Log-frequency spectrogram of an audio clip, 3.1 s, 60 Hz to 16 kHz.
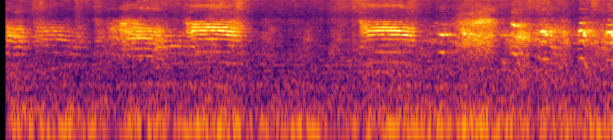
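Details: Finch colony of over 120 pairs with young birds, feeding in cold weather: dense overlapping high chirps and nasal ringing notes in bursts, with a steady low rumble underneath.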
